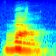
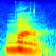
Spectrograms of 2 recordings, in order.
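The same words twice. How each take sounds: First: It is a contraction with a reduced vowel. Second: The same.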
